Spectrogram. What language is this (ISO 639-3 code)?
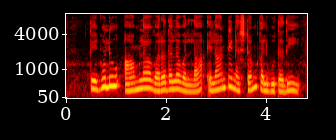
tel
